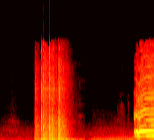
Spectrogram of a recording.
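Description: A loud, rapid rattling burst lasting about three-quarters of a second, starting about half a second in, followed by a low steady hum.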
